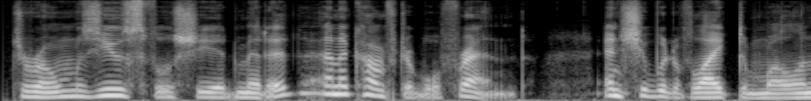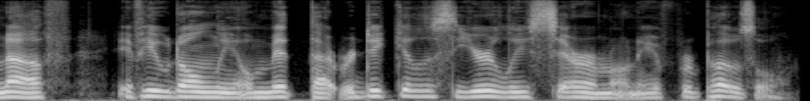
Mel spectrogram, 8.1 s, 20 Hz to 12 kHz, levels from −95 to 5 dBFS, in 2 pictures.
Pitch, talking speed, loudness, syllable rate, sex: 175 Hz, 205 wpm, -18 LUFS, 6.7 syllables/s, female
